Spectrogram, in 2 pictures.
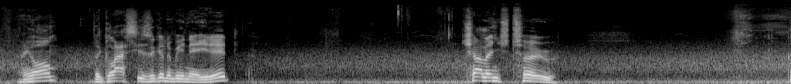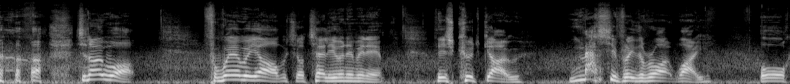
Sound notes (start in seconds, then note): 7.3 chuckles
